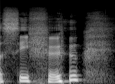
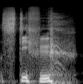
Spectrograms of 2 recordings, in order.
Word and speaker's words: Sifu: Not the name of the guy, the Sifu, not Stifu. – I thought I saw T in there, right? Sifu. – Cool. Sifu.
